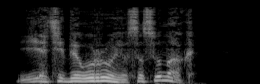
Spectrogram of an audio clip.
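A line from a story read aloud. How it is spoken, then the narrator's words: Spiteful, through teeth. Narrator (Russian): злобно процедил он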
